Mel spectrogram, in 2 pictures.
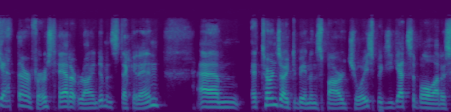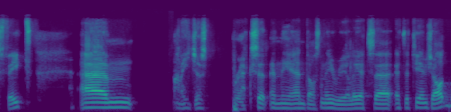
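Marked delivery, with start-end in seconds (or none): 0.0-2.1 urgent screaming like a fan at the TV. Retelling what was yelled at the TV during a chance: imitating own screaming. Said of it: "I was screaming at the T V".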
